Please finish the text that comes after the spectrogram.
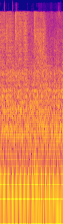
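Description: A motorcycle engine left running idles loud and close with a steady, rapid low thumping pulse and no talking.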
